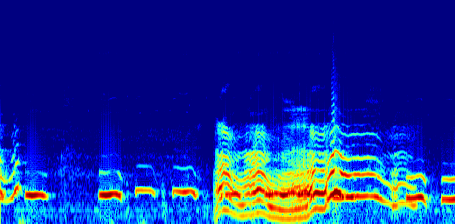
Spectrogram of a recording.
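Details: Pet dog singing along with a woman: short high whining yips and wavering howls, then a long sliding howl overlapping her lower, wavering singing voice, ending in more brief whines.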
